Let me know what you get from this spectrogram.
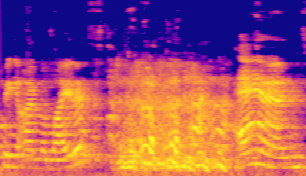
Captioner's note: laughter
